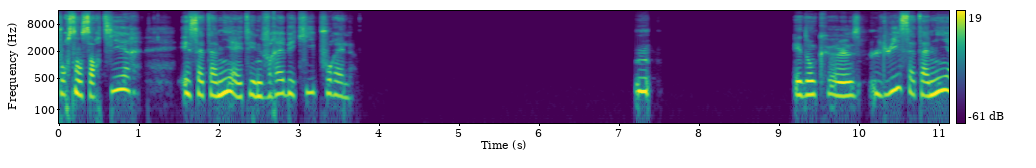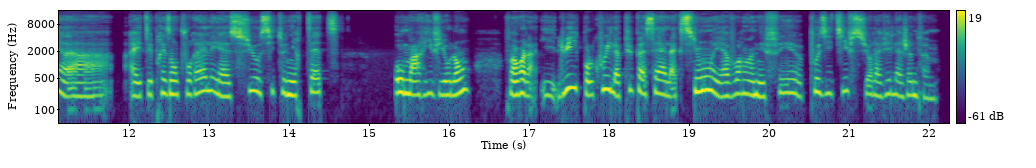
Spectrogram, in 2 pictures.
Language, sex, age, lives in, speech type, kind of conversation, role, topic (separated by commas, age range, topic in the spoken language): French, female, 30-34, France, conversation, podcast, guest, Quel livre ou quel film t’a bouleversé, et pourquoi ?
